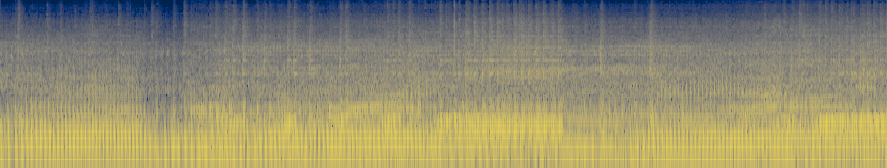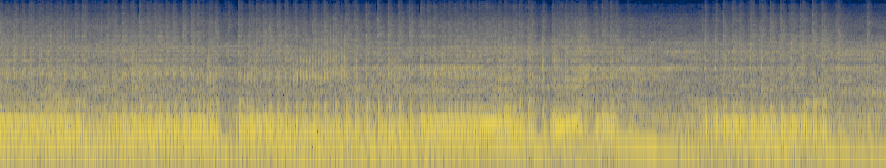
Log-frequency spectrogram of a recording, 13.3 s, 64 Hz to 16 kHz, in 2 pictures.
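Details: 2020 KTM 250 XCW TPI two-stroke before the fix. Engine pulls but sounds gargly and uneven at low revs, popping and sputtering below 1/4 throttle. Fixed by swapping the cylinder pressure sensor with the ambient sensor.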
